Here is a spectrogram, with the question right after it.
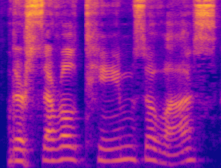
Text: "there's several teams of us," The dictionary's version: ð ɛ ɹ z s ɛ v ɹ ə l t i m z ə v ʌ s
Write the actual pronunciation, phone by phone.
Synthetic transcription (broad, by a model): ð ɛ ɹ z s ɛ v ɹ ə l t i m z ə v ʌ s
